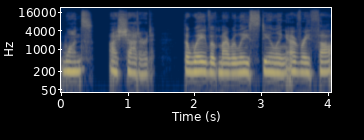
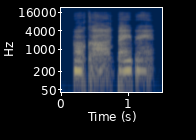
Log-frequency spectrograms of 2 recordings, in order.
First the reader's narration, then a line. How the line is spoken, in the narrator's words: whispered as my climax peaked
